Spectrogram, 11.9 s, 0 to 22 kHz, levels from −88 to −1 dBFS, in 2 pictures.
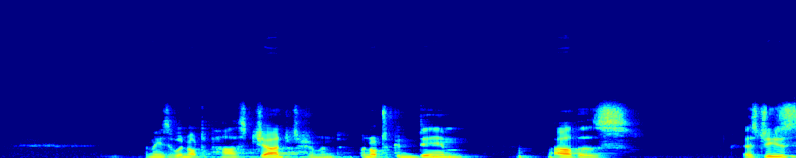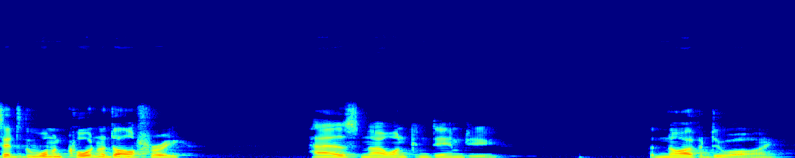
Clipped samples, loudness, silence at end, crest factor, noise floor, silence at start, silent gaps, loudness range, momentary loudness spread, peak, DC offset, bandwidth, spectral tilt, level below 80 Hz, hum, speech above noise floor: under 0.1%; -31 LUFS; 0.15 s; 22 dB; -82 dBFS; 1.1 s; none; 5 LU; 15 LU; -10 dBFS; under 0.1%; 8 kHz; -5 dB/octave; -76 dBFS; none; 52 dB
